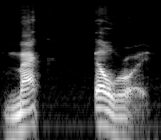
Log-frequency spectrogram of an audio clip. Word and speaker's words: McElroy: and e.l mcelroy and that is spelled ma C capital e l r oh why one word Mac Elroy so it's Mathilda O'Donnell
